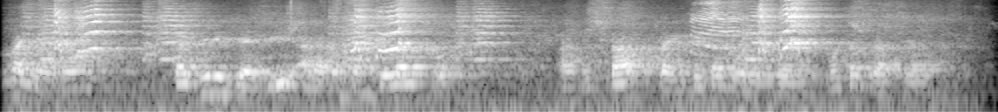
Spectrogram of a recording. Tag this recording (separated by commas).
Human voice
